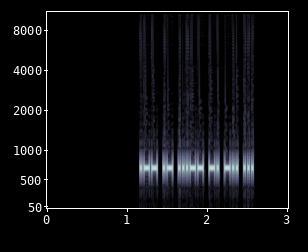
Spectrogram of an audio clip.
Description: Morse code, heard as a keyed tone, about 48 wpm, 700 Hz. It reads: WA3NDS
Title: USA Call Signs - 6 Characters - 6x Character Spacing - 50wpm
